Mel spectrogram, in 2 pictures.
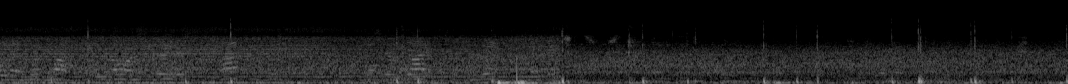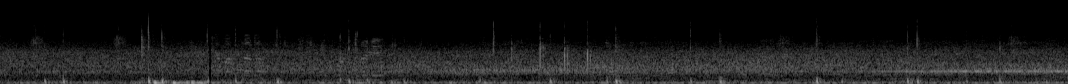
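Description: A football is kicked with dull thuds, again and again, outdoors.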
